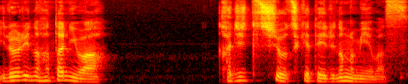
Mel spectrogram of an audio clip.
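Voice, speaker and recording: A man's medium-pitched voice with ordinary pitch variation at a moderate pace, in a very clean recording with a silent background. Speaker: hot spring travel reviewer. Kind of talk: travel vlog narration.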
